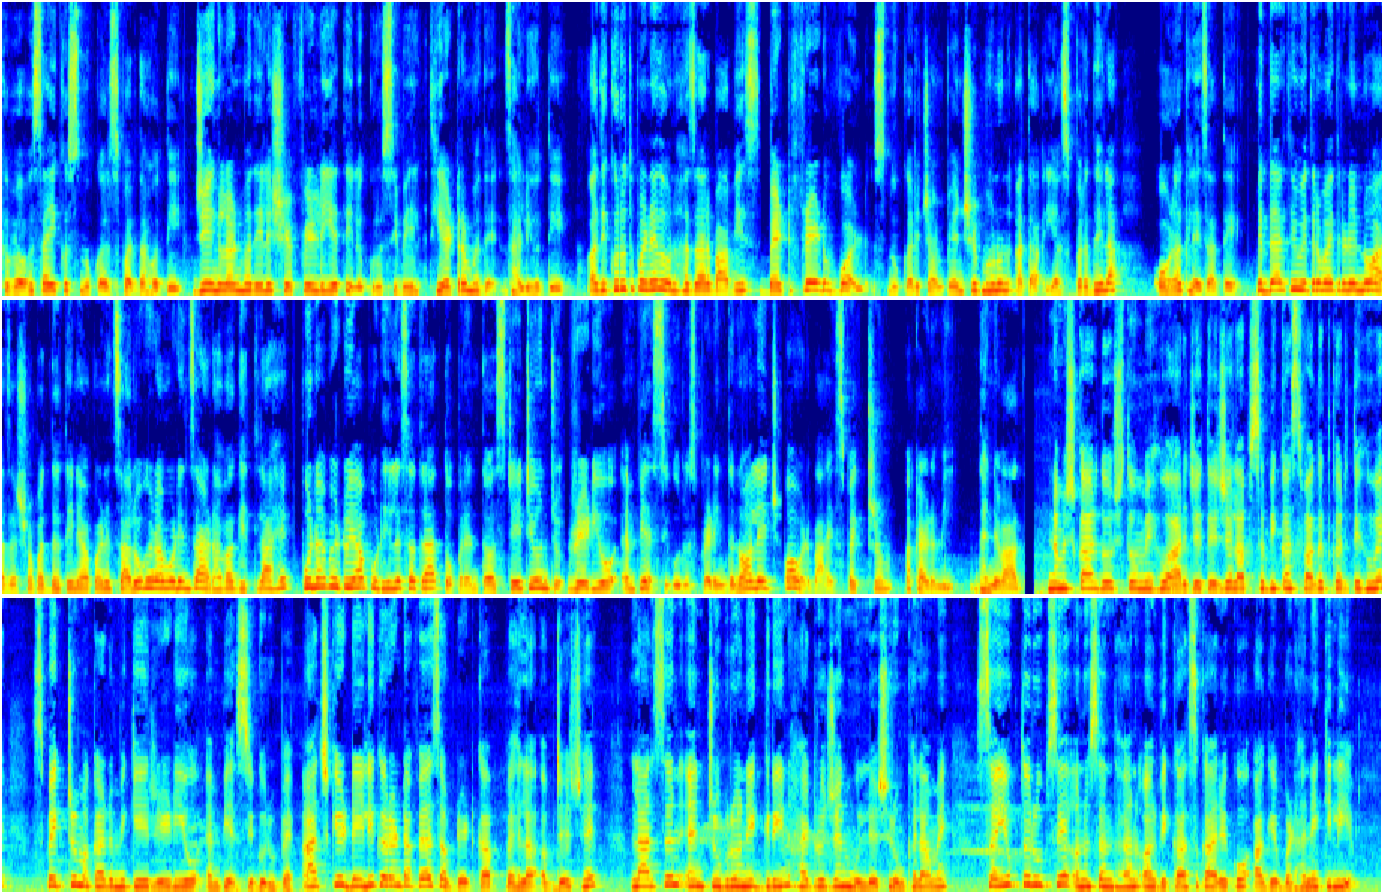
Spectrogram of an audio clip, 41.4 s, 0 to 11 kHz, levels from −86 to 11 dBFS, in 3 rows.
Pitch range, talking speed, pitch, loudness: 230-275 Hz, 160 wpm, 250 Hz, -12 LUFS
